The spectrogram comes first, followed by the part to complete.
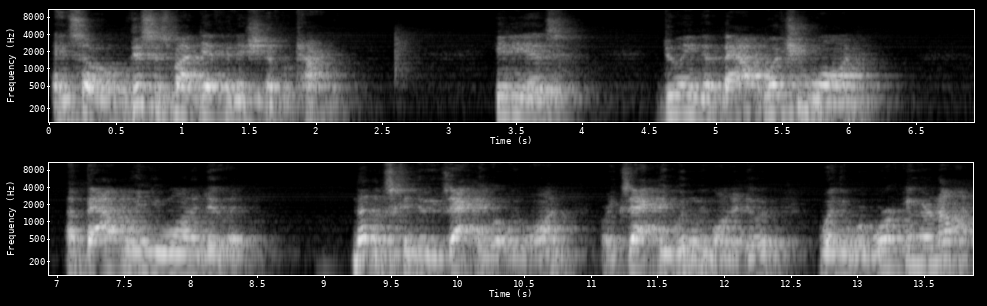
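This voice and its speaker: Speaking at a moderate pace with an American accent, a man leaves long, frequent pauses amid audible room echo. His high pitch makes very wide swings. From Alabama. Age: 70s. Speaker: insurance entrepreneur. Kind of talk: invited talk.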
